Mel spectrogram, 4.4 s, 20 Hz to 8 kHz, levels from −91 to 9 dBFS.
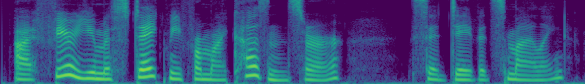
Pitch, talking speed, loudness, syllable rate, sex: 205 Hz, 165 wpm, -19 LUFS, 4.8 syllables/s, female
